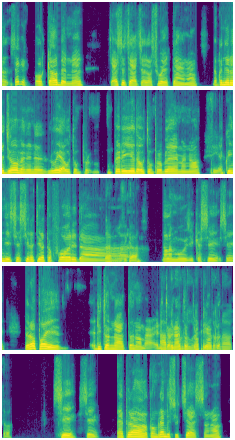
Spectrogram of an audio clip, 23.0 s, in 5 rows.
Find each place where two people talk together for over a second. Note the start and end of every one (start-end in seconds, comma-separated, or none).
17.0-18.2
